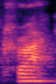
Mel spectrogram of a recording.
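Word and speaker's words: craic: I always thought uh it it's it's pronounced crack in um like or crack in um in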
